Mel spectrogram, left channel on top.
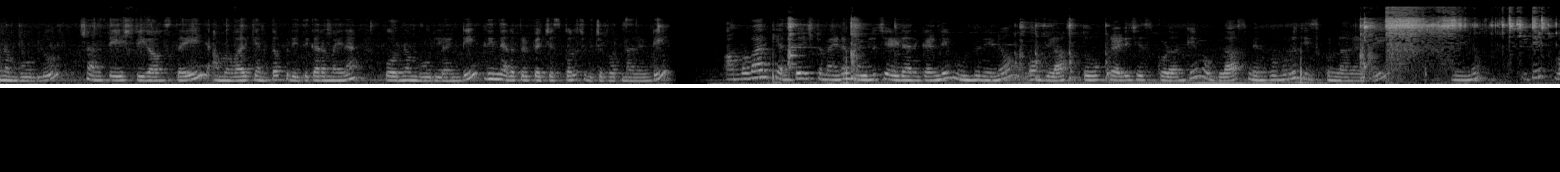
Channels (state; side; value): silent; right; digital silence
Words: బూర్లు. చాలా టేస్టీగా వస్తాయి. అమ్మవారికి ఎంతో ప్రీతికరమైన పూర్ణం బూర్లు అండి. దీన్ని ఎలా ప్రిపేర్ చేసుకోవాలో చూపించబోతున్నానండి. అమ్మవారికి ఎంతో ఇష్టమైన బూర్లు చేయడానికండి ముందు నేను 1 గ్లాస్ తోపు రెడీ చేసుకోవడానికి 1 గ్లాస్ మినపగుళ్ళు తీసుకున్నానండి. నేను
